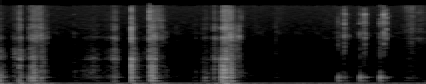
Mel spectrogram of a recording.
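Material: Plaster.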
